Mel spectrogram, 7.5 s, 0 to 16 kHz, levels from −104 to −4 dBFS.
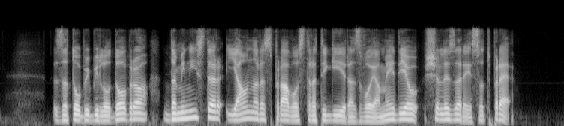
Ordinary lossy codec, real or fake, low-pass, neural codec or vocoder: Opus, 64 kbps; fake; 7.2 kHz; codec, 16 kHz, 2 kbps, X-Codec, HuBERT features, trained on LibriSpeech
